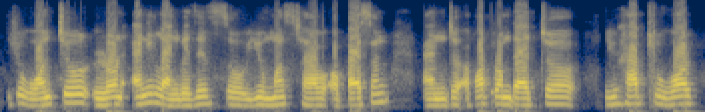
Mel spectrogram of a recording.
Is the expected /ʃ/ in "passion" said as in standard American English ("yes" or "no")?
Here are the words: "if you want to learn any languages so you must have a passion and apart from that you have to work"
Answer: no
